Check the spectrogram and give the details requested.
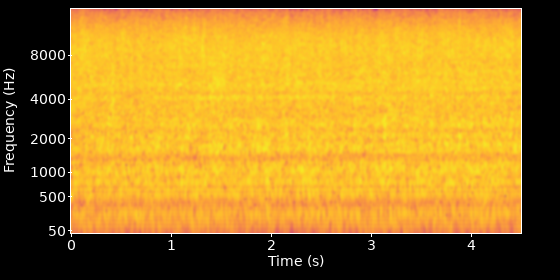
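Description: Chicken pieces and chopped tomato frying in oil in a wok, a steady sizzle.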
